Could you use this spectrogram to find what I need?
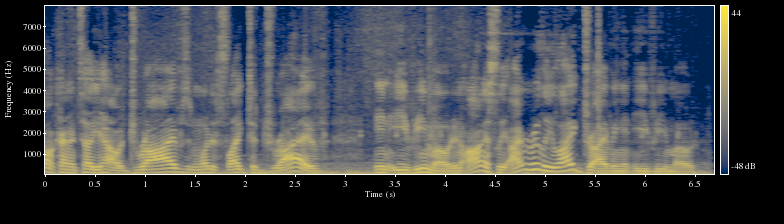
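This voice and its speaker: Noticeable background noise under a man's moderately paced speech. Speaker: car reviewer. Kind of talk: test drive review. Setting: in a car.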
